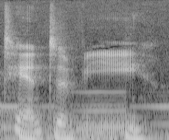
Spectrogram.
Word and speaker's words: Tantive: I like Tantive. Like when that came out to be how it's pronounced, I was like, oh, I kind of like that better.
